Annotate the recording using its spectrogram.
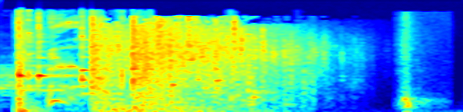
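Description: A hard hit from a sudden loud impact, followed by a crashing, breaking noise that dies away over about a second and a half.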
